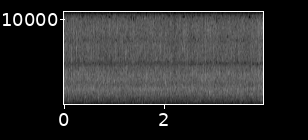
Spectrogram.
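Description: A stream near Mount Shasta flows steadily, a soft, unbroken hiss and rush of running water that stays faint and even throughout.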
